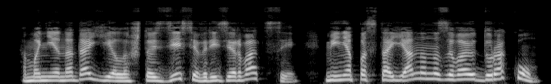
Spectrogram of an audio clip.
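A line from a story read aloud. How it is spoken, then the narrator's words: Shout. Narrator (Russian): закричал он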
